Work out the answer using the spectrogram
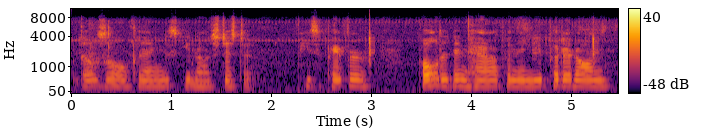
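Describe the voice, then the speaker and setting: A woman chatting through a paper craft project, her voice gravelly and fairly flat, wandering from one thought to the next. The recording is a little dull, with a faint hiss underneath. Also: mid-range voice, normal speed. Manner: rambling, hesitant, chatty with many restarts. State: mouth full of candy. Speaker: crafting vlogger. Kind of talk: casual show-and-tell craft video.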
